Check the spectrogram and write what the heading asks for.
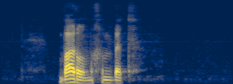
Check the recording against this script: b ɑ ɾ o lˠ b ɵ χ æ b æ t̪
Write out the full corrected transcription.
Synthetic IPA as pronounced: b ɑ ɾ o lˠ m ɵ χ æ bː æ t̪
